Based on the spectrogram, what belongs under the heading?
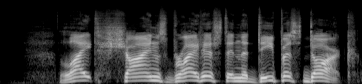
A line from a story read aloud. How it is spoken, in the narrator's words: Michael shouted, a fierce joy on his face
